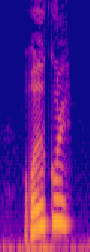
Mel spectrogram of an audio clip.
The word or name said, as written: rødguld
